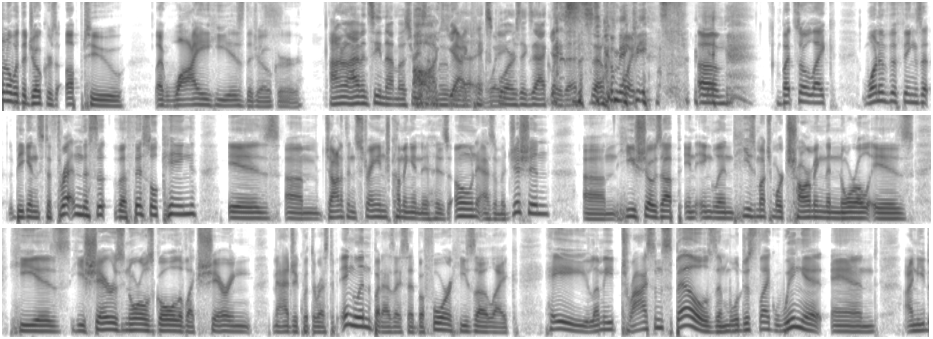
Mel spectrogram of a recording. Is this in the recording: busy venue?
no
